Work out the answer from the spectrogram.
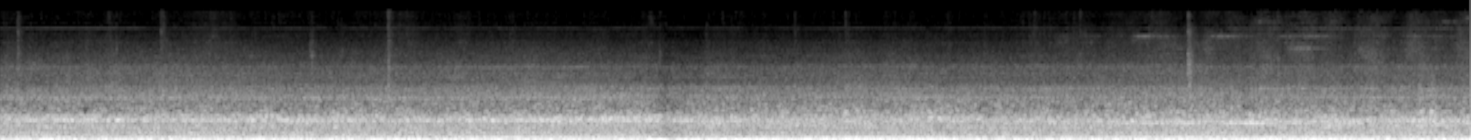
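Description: A BART train running at speed, heard from inside the car: a loud, steady low rumble with a wavering whine over it.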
